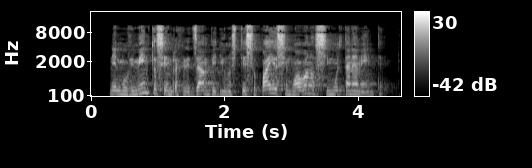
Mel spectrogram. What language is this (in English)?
Italian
